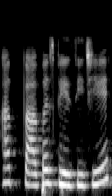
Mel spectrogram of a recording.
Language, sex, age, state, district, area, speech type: Hindi, female, 30-45, Madhya Pradesh, Gwalior, rural, spontaneous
